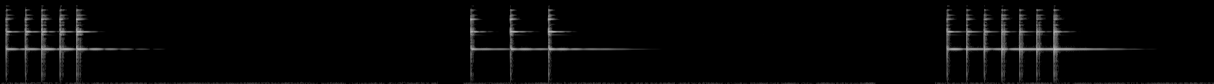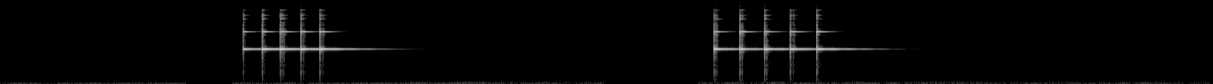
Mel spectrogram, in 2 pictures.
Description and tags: golpes copa cucharilla - glass teaspoon clinks
golpes copa cucharilla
